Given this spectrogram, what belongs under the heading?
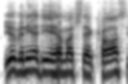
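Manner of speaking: high, indignant shop owner voice; mock shopkeeper. Friend retelling a viral video, voicing the store owner indignantly. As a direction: act out the outraged Italian store owner. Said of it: "He's like".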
